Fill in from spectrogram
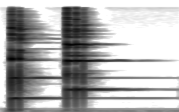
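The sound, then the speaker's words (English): Two quick clinks of wine glasses holding a red blend touching in a toast during a wine tasting, a few tenths of a second apart, each leaving a bright ringing tone that fades slowly. Clear, with no talking. “I mean, we got a cheers. We do. It's the law. Cheers. Cheers.”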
